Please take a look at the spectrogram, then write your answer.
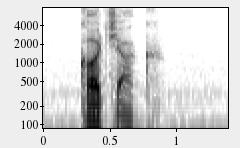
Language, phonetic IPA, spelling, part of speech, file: Polish, [ˈkɔt͡ɕak], kociak, noun, Pl-kociak.ogg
